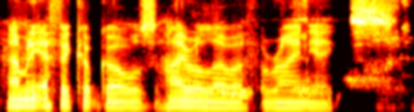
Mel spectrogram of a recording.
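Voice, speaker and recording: A man's voice: low voice, steady tone, darkish tone, clear, resonant tone, dry recording. A man hosting a casual podcast quiz, teasing the players and drawing out his reveals. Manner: teasing, playful, drawn-out reveals. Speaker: quiz host.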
